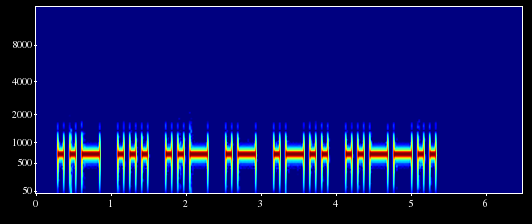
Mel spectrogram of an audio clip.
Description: Morse code, heard as a keyed tone, about 15 wpm, 700 Hz. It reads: USUAL?
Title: Sentences from Top 1000 Words - Review Part 2 - 15wpm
